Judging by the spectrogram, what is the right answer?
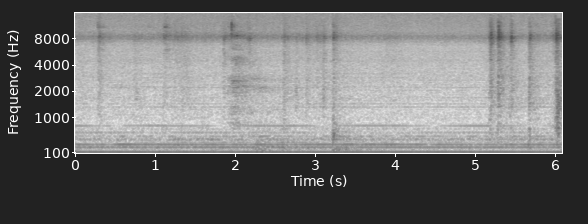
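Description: Faint metallic clinks of a loaded barbell coming off a squat rack's hooks: a pair about five seconds in and a sharper one near the end, over a steady low hum.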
